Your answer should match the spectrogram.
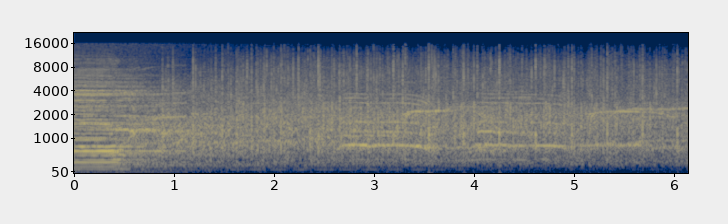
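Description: Sustained applause from a large audience, steady and loud throughout, with scattered cheers and whoops rising above the clapping.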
